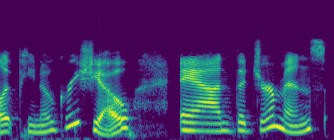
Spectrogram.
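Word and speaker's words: Pinot Grigio: for gray so that's the Italians call it Peno graio and the Germans call it grow bur Gunder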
